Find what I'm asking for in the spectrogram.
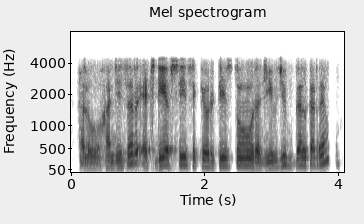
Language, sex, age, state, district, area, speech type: Punjabi, male, 45-60, Punjab, Patiala, urban, conversation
